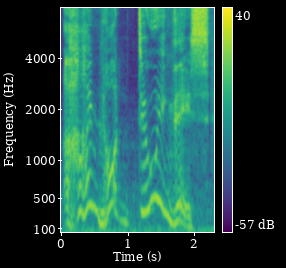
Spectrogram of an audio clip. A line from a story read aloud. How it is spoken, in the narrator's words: Beatrix cried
